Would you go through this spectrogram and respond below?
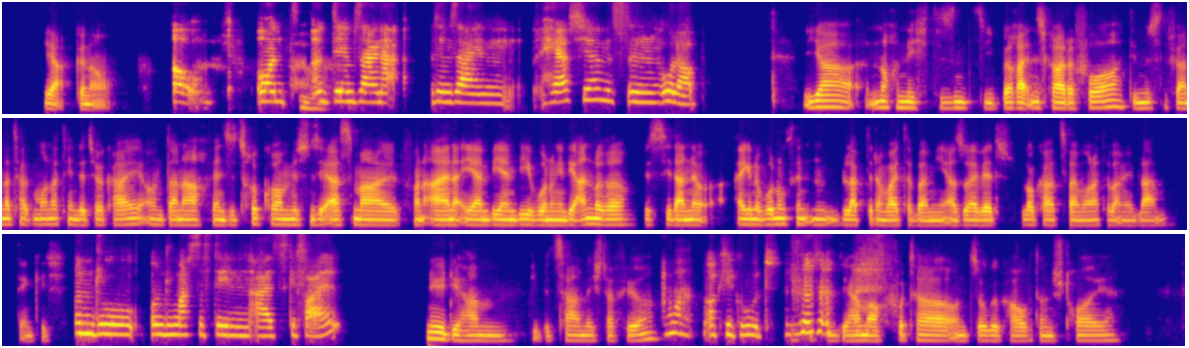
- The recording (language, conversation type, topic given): German, unstructured, Welche wissenschaftliche Entdeckung hat dich glücklich gemacht?
- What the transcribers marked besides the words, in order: sigh; "Airbnb-Wohnung" said as "Airnbnb-Wohnung"; chuckle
